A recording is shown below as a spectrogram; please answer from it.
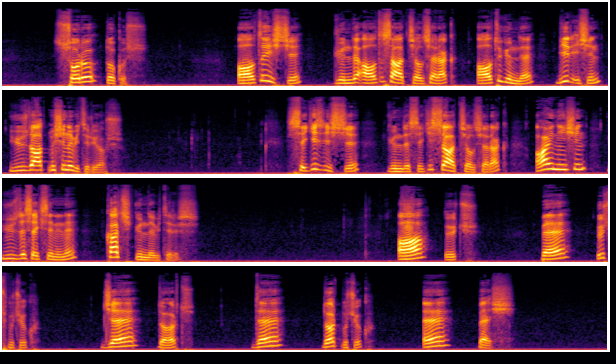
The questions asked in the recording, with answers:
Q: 8 işçi günde 8 saat çalışarak aynı işin %80'ini kaç günde bitirir?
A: Doğru cevap D 4,5.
